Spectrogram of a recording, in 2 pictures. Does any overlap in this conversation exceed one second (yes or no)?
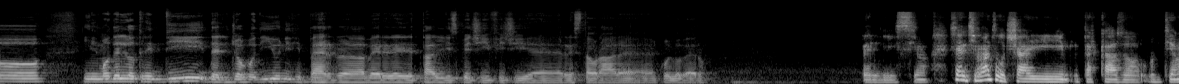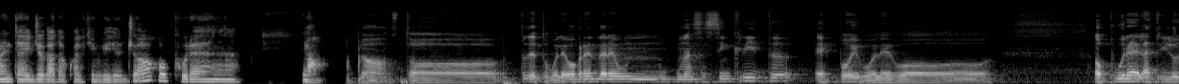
no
